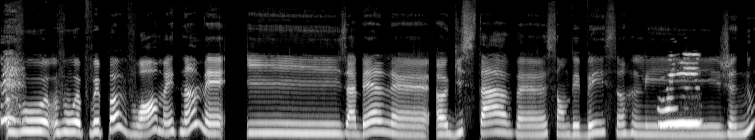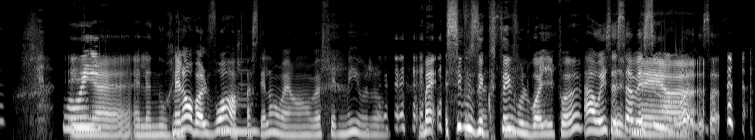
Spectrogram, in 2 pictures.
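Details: Adult woman who stutters, a member of a stuttering association; stuttering.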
